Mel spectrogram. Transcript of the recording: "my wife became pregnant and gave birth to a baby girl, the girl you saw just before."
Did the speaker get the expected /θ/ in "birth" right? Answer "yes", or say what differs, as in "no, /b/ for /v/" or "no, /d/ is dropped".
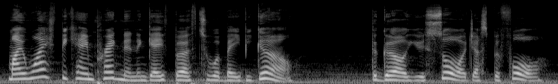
yes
